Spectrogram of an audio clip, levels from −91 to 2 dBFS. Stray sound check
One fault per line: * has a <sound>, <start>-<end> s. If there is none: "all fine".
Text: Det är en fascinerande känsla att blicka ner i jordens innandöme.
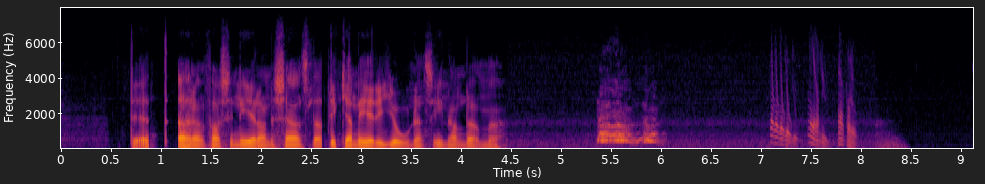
* has a bark, 5.3-6.1 s
* has a chirp, 7.1-8.0 s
